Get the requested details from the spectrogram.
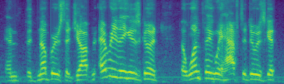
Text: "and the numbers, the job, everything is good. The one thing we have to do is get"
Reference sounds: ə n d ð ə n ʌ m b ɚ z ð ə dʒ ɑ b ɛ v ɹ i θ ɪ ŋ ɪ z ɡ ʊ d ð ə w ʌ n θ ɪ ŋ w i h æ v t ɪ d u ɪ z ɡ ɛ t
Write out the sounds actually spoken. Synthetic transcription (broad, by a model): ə n ð ə n ʌ m b ɚ z ð ə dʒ ɑ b ɛ v ɹ i θ ɪ ŋ ɪ z ɡ ʊ d ð ə w ʌ n θ ɪ ŋ w i h æ f t ɪ d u ɪ z ɡ ɛ t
